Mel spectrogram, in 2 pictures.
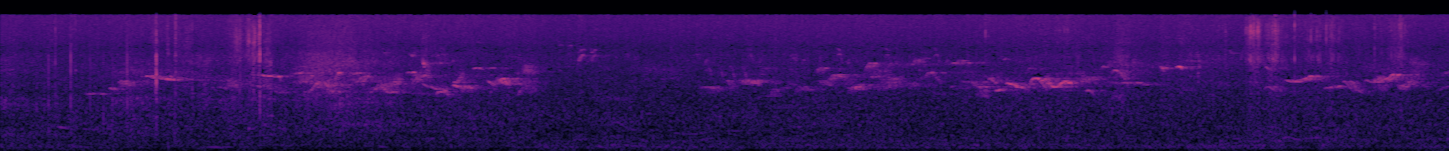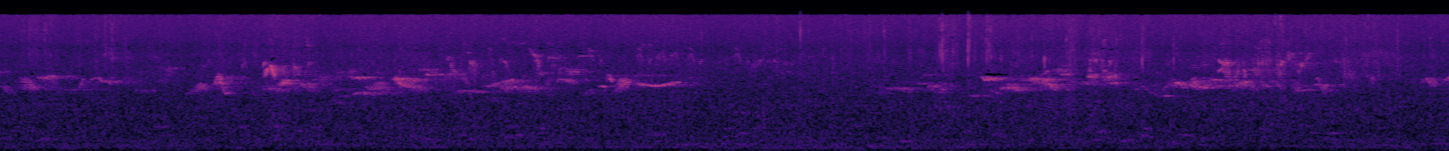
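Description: Small birds chirping and warbling in short bursts of song, on and off throughout, over a steady faint background hiss. A few faint sharp clicks stand out now and then.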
